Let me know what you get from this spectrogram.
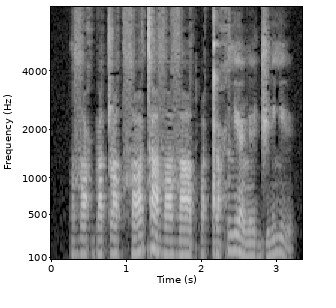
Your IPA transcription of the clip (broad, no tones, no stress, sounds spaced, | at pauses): zˤ ɤ ħ ɡʷ ə tˤ ɭ i tˤ sˤ ɤ ǀ æ zˤ i zˤ æ tˤ p ə ǃ ə ħ lʲ æ l e d͡ʒ i lʲ e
